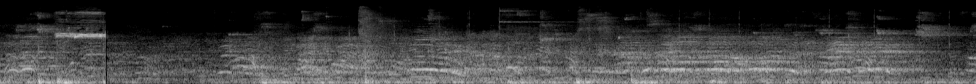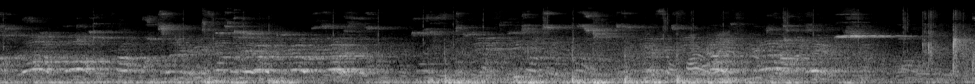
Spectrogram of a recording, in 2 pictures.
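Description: Indoor basketball game: a ball bouncing and thudding on a hardwood court among players' footsteps, under a constant din of players and spectators shouting and chattering, echoing in a large gym.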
